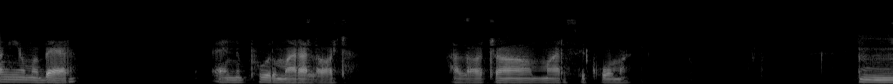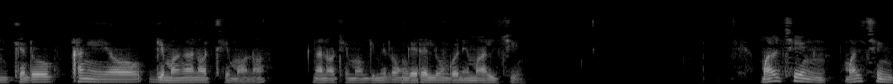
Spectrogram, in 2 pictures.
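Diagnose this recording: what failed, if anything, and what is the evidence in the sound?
The codec stage failed, most likely through MP3 compression. Nothing in the speech reaches above 9.7 kHz, a hard treble shelf rather than the gradual roll-off of a poor microphone or analogue filter. The remaining band sounds heavily damaged, watery and swirly, with sibilants turning metallic as weak frequency lines drop in and out between frames. That behaviour points to a very low bitrate, around 24 kbps, starving the encoder so it discards whatever its hearing model ranks least important.

Pre-echo shows up three times: a short hiss runs ahead of sharp attacks at 9.06 to 9.09 s (28 ms), 9.64 to 9.66 s (20 ms) and 11.06 to 11.10 s (36 ms). The same codec spreads quantisation noise across a whole transform block, so noise meant for the loud onset leaks into the silence just before it, and the attack itself sounds smeared. 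Unlike an acoustic echo or reverb, the smear comes before the sound and never after it.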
